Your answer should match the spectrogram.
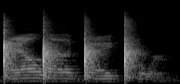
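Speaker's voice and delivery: AL-LI-GA-TOR, very slow and loud, four beats; clapped-out syllables. Shown as a demonstration. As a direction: punch out "Alligator" as four separate syllables. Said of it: "look at the word and clap it out".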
